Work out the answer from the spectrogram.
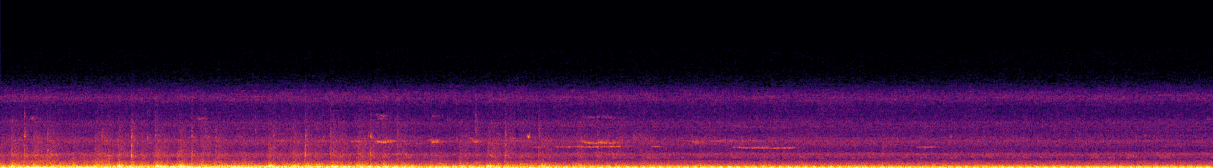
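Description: Diesel passenger train moving slowly through a station: a steady engine hum runs throughout, with a heavy pulsing low rumble in the first few seconds that then eases. Several short, high wheel squeals come in the middle.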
